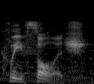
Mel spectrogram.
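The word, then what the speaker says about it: Claíomh Solais: Clyom Solace, or Clyom Solace, or whatever she could call it, which should be pronounced Cleve Solish.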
